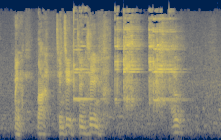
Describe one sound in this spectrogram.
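Wine glasses clink together.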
